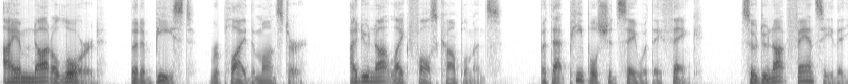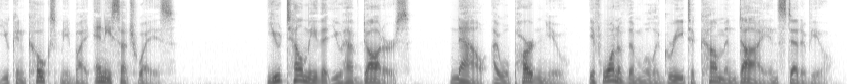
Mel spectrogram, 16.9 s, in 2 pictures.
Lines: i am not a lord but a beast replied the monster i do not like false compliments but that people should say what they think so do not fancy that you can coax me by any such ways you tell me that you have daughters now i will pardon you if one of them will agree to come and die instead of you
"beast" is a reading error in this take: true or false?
false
